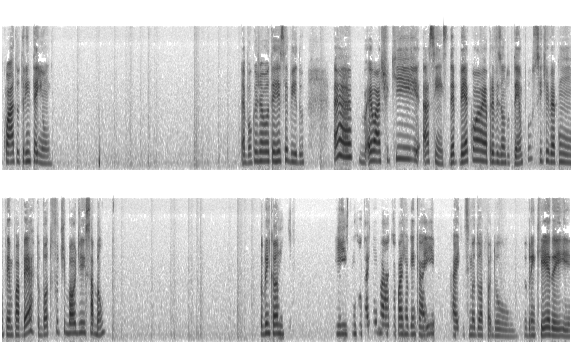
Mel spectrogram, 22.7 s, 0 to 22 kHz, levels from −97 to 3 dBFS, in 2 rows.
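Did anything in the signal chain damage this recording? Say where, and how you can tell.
Yes, in the call processing. The speech dips repeatedly between 16.94 and 20.69 s: at 16.94–17.27, 17.62–17.78, 18.02–19.46 (the longest, around a second and a half), 19.69–20.06 (only a slight dip) and 20.33–20.69 s. The deepest cut, around 35 dB, is at 17.62 s. That on-off pattern is likely speech suppressed in double talk: with both ends talking, the echo canceller couldn't tell this talker from loudspeaker echo and attenuated both.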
